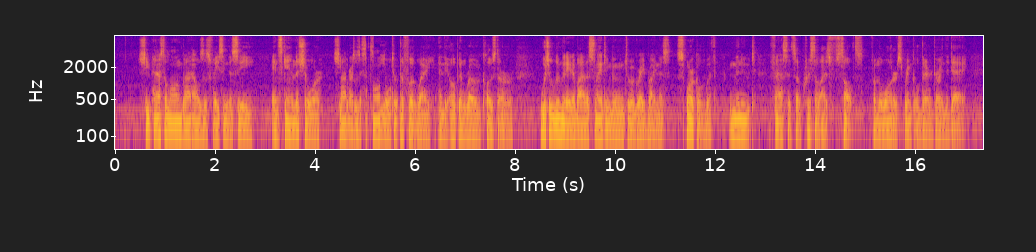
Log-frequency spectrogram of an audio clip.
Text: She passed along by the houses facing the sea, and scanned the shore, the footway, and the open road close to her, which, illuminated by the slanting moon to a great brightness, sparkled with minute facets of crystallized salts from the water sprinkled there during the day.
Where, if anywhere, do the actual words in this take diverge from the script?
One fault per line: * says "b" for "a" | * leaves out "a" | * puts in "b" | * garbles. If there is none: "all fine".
* leaves out "the"
* garbles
